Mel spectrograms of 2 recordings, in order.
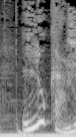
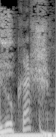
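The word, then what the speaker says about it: Łukasz: Vielleicht auch ein Grund, warum Lukas Podolski, wobei richtig ausgesprochen heißt er Lukas. – Lukas.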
